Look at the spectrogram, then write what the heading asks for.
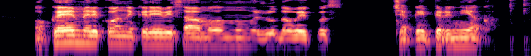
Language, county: Lithuanian, Panevėžys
